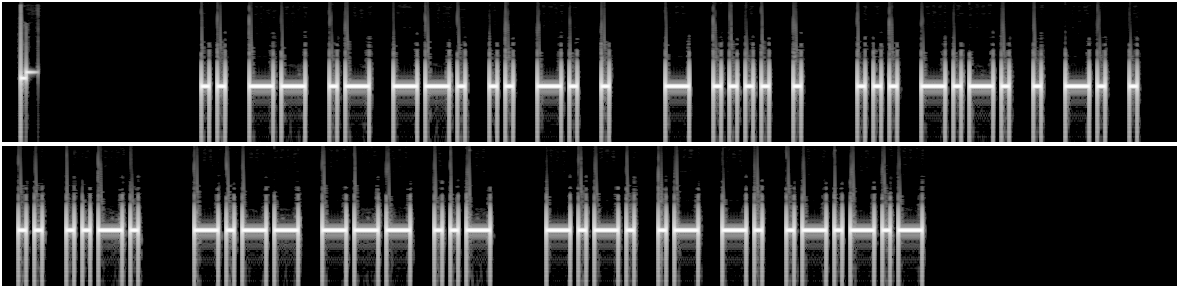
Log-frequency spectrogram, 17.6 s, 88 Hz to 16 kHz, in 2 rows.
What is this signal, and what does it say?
Morse code, heard as a keyed tone, about 20 wpm, 700 Hz. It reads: IMAGINE THE SCENE IF YOU CAN.
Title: Sentences from Top 1400 Words 20wpm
